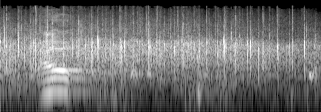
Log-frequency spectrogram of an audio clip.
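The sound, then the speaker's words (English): An audience claps steadily in a dense, even patter for about three seconds, with a short voiced whoop or call rising above the clapping near the start. “It's okay to applaud, because I wove that.”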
